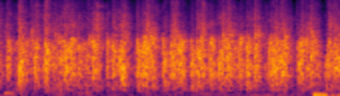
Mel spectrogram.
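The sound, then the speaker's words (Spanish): A room full of people, students of a sports journalism master's at Villanueva university in a radio station's main studio, applauds the radio steadily. Dense overlapping claps form a loud, sustained wash of clapping with no pauses and no voices clearly heard over it. “Si damos un aplauso a la radio.”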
